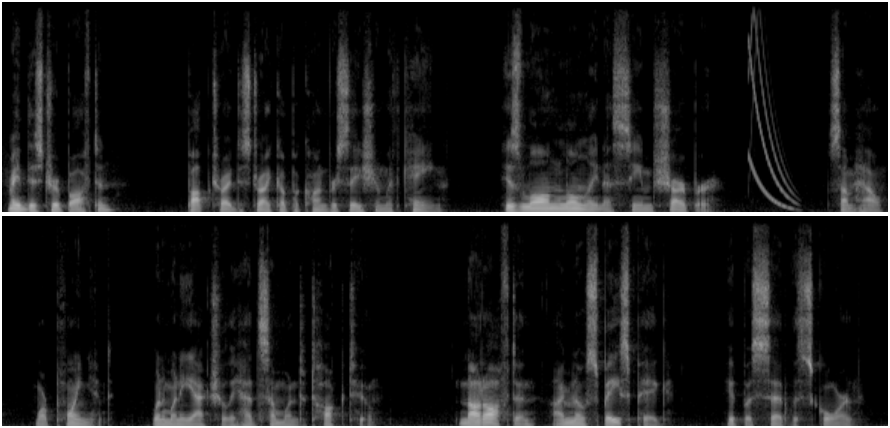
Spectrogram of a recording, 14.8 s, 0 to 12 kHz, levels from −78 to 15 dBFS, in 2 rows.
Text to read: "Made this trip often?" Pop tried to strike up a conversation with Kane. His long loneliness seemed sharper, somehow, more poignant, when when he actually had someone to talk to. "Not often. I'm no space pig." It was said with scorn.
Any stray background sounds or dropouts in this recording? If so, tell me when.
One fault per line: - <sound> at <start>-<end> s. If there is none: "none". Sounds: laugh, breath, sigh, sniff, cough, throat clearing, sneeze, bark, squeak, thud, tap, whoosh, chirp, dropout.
- chirp at 6.2-6.7 s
